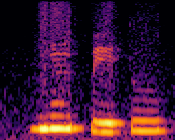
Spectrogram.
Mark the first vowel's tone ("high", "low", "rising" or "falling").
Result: high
